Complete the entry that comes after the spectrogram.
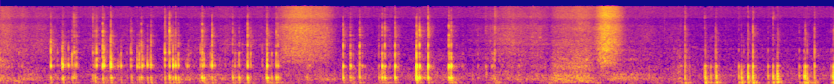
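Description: Fingertips tap quickly on the cover of a hardcover book printed with a city photo, making dry, short knocks with a hollow midrange tone. The taps come in fast bursts and pauses, and brief soft rustling swishes sound around the fourth and seventh-to-eighth seconds.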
